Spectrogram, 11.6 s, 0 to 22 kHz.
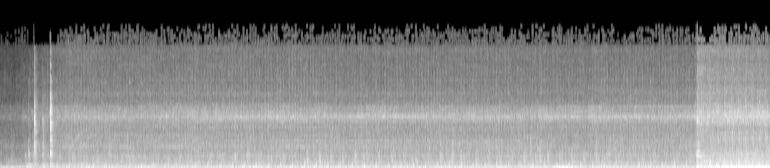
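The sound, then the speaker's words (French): A vintage car engine idles steadily with the choke off and 44 litres in the fuel tank, a low, even rumble with faint knocking pulses, swelling slightly louder near the end. No one speaks. “J'ai enlevé le starter. Alors, ma charge est très bonne. Mon réservoir, je suis à 44 litres. Sans starter. Écoutez-moi ça.”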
